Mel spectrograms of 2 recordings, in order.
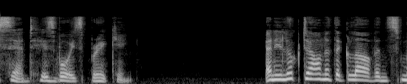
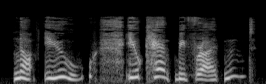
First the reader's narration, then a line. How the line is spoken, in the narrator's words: she cried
